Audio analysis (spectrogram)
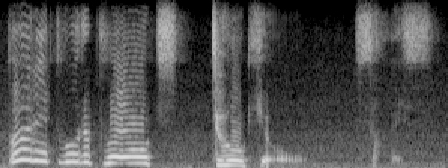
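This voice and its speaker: A woman reading a story aloud informally with asides, halting at times and correcting herself as she goes. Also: high voice, very animated, warm tone, highs cut off. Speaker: reader of own fan fiction.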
